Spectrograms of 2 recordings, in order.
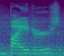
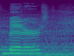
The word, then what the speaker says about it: bitters: A lot of people pronounce it, I've found that a lot of people pronounce it as Biters, but no, we're not Biters around here, it's Bitters.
